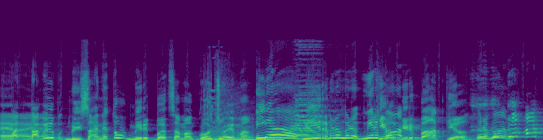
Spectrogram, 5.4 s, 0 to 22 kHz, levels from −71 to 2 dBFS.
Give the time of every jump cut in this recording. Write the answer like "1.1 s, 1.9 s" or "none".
2.5 s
